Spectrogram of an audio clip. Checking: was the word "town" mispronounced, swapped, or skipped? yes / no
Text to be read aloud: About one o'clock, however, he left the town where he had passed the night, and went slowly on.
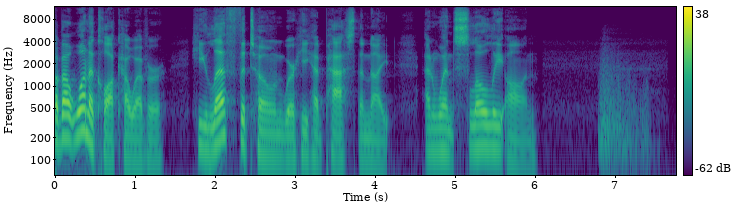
yes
